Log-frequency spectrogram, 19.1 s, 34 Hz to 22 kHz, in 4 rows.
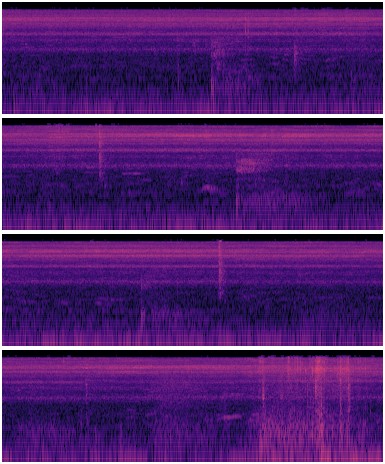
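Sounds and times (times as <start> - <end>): dental drill whining: 0.0 - 19.0
dental suction hiss: 0.0 - 19.0
faint clicks: 5.9 - 6.2, 12.2 - 12.4.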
